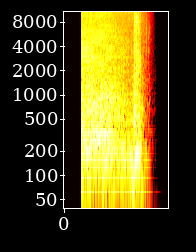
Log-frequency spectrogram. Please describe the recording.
Close drawer - actions
Some Foley i did for a tv-production.
For professional Sounddesign/Foley just hit me up.
close, shut, sound-design, sound, actions, drawer, foley, closing, fast, short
